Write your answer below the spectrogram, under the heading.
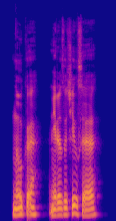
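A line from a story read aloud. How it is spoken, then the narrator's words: Pleased chuckle. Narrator (Russian): довольно хохотнул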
